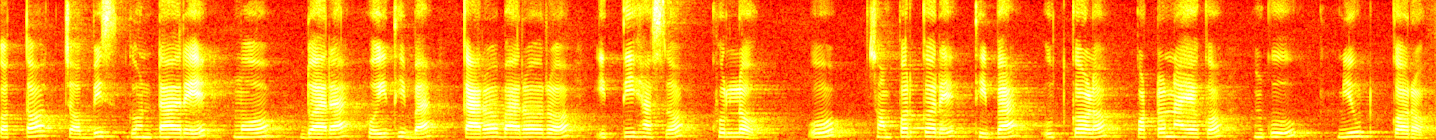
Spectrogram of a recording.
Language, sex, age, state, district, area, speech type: Odia, female, 45-60, Odisha, Khordha, rural, read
